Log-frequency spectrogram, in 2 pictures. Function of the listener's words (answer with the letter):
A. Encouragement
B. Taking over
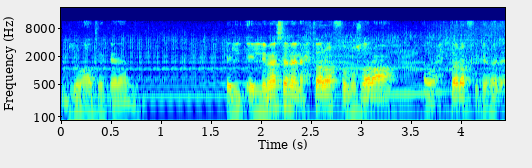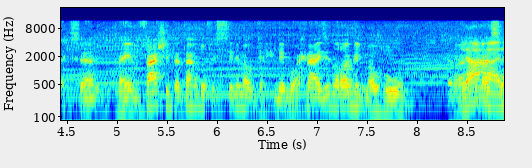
B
